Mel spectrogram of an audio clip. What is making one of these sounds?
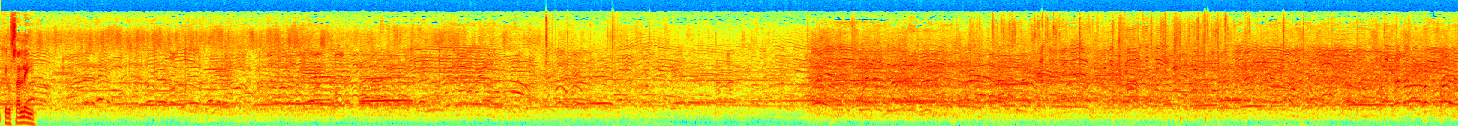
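A large crowd murmurs and chatters all around.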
